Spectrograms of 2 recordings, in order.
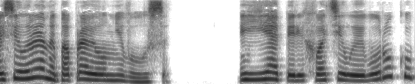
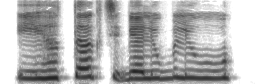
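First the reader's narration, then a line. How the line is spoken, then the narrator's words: Whimpering. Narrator (Russian): проскулила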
